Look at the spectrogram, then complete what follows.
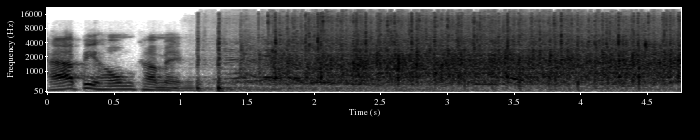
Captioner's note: audience applauds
